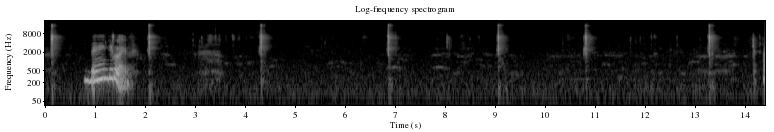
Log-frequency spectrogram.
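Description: A lighter clicks repeatedly as it is sparked.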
